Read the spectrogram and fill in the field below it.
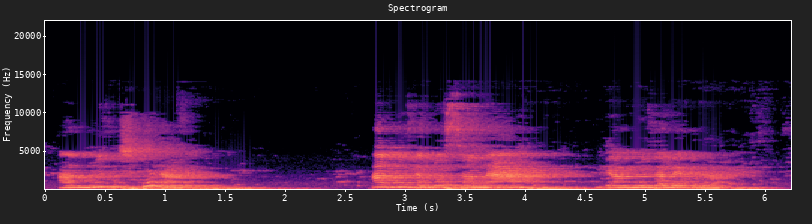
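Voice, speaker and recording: Very slow speech comes through strong room echo. Noticeable background noise is also present. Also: woman. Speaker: presenter. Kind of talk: stage announcement. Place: stage. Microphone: pa.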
